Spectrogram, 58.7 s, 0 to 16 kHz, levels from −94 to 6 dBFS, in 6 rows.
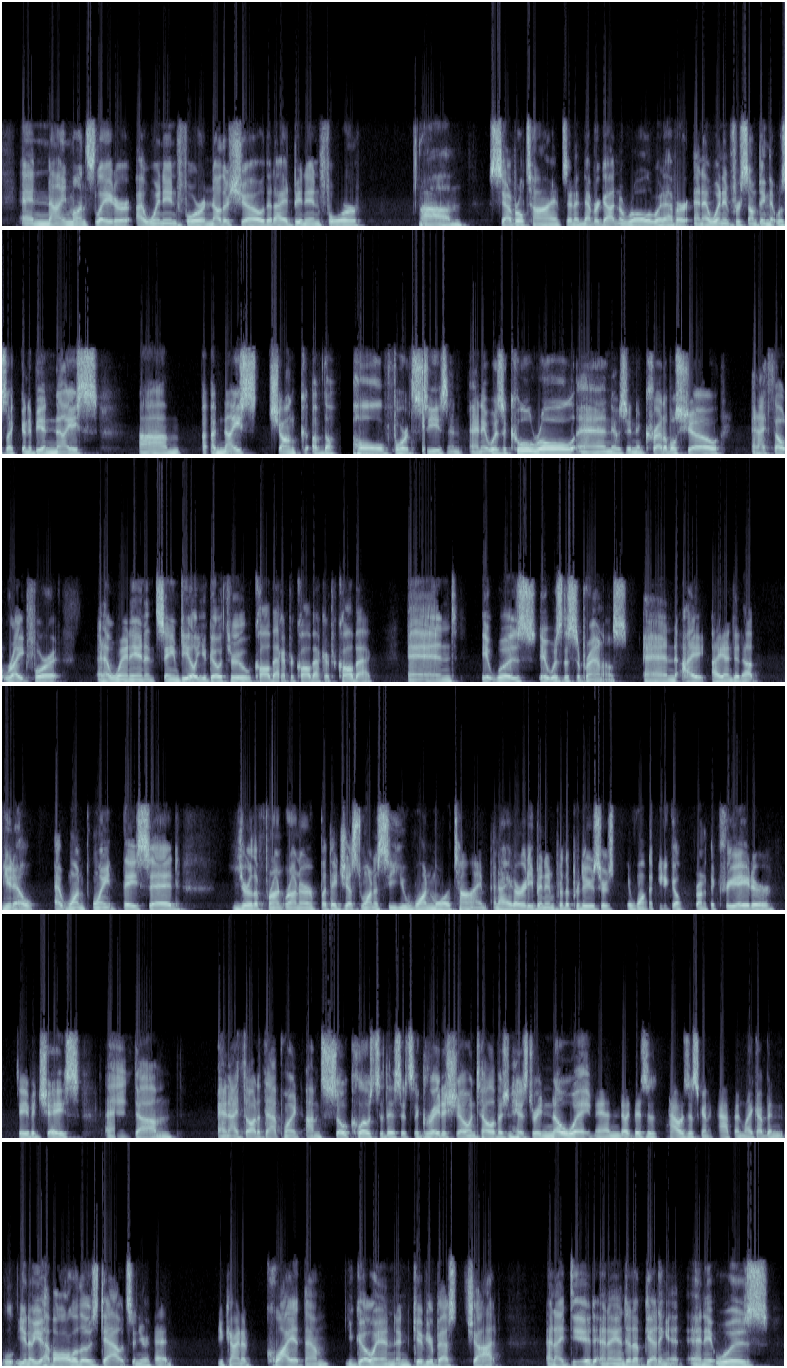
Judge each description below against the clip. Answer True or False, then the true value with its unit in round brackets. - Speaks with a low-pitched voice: True (115 Hz)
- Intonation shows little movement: True (2.1 semitones)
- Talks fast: True (210 wpm)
